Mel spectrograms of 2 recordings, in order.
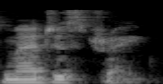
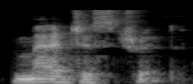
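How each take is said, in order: First: The final syllable is a full "ate" sound. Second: The final syllable is a weak "ut" sound. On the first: "magistrate can also be pronounced magistrate" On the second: "the same goes for nouns ending in ate"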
